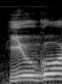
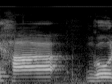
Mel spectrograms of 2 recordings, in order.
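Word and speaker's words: Hugo: तो mutation theory को किसने दिया था, ठीक है, ह्यूगो डी वरिस। तो ये हागो नहीं है, समझे ना, ह्यूगो डी वरिस, रॉन्ग प्रोनाउंसिएशन नहीं करना है, ठीक है, सही बोलना है, हागो नहीं बोलना है, ठीक है, ह्यूगो डी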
